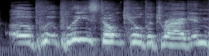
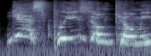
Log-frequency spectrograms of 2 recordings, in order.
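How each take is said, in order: First: Slow, high pleading yell; raised, urgent begging. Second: Slow, high frightened plea; terrified little dragon; quaking. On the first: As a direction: cry out to stop someone. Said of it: "yelled Jake". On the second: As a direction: beg for your life in a high voice. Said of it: "quaked the dragon". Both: Acted.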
